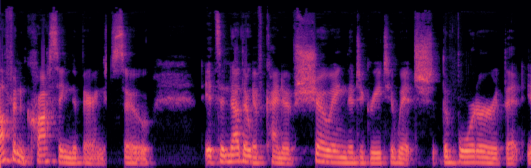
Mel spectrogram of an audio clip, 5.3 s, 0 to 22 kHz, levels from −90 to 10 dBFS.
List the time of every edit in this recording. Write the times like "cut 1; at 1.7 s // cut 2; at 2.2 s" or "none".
cut 1; at 1.1 s // cut 2; at 1.9 s // cut 3; at 2.5 s // cut 4; at 4.4 s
